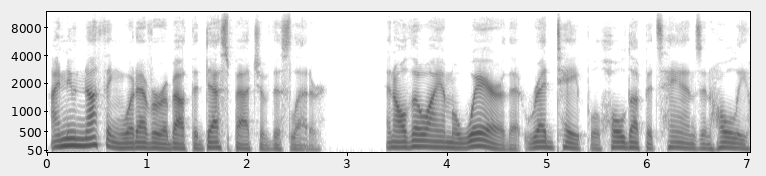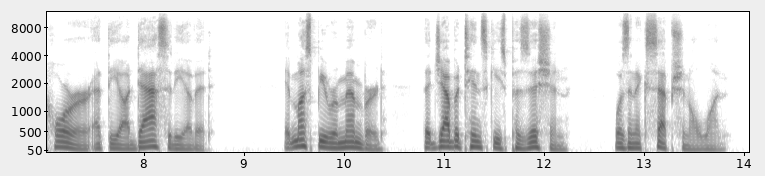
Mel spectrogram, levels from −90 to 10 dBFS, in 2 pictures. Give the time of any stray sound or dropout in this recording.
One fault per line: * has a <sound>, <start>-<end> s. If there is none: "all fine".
all fine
